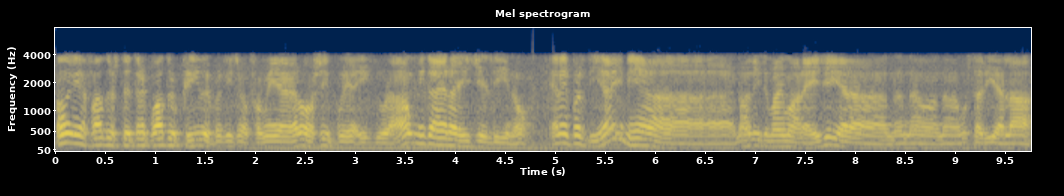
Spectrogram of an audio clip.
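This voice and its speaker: Noticeable background noise sits behind a man with a Venetian accent and medium pitch. He talks at a fairly quick pace with very wide pitch swings. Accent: Trevisan Venetian dialect. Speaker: farmer recalling rural life. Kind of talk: oral history interview. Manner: halting, repeats syllables.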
